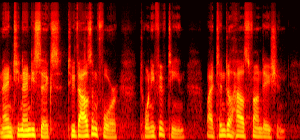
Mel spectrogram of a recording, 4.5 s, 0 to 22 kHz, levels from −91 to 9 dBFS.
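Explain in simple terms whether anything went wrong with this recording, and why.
Twice the whole sound, speech and background together, suddenly gets quieter, at 1.02 and again at 2.04 seconds. That is a microphone volume stepped down, likely the call software lowering the input level. Unlike a speaker moving away, the drop is instant and stays.

Between 1.26 and 1.28 seconds a loud moment sounds harsh and crackly. That is microphone overload, likely the input set too high so the peaks got chopped off. Unlike the volume steps, nothing gets quieter; the sound briefly turns rough instead.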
